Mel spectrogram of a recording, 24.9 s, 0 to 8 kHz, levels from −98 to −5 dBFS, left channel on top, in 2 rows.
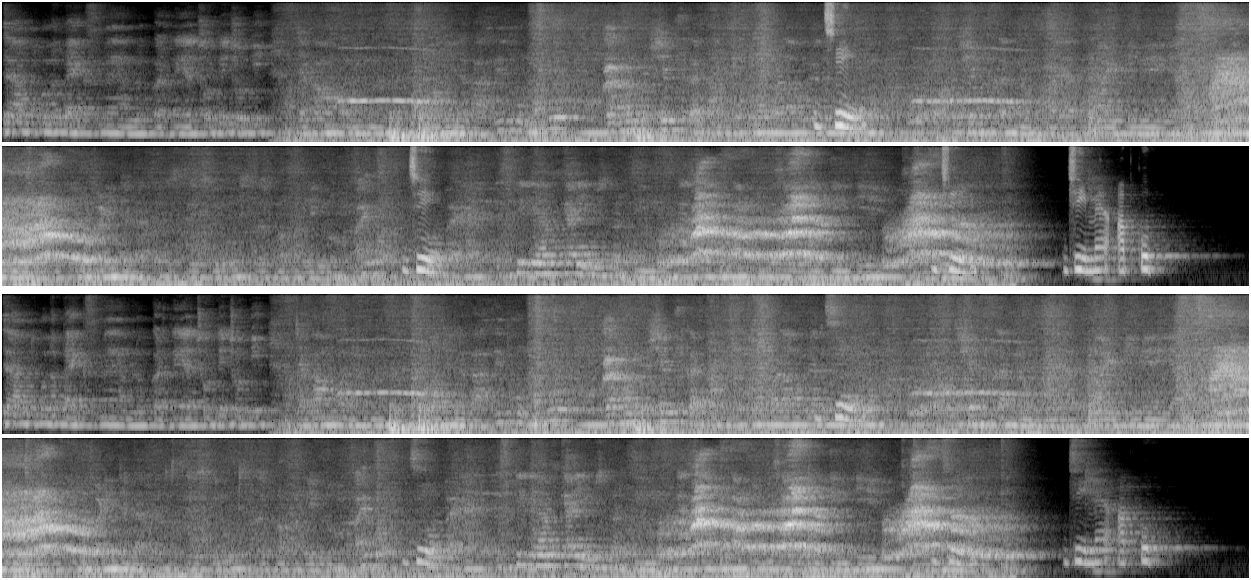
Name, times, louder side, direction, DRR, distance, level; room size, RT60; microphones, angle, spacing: voice 1, 0.0-5.7 6.0-8.8 9.1-16.1 16.7-21.3 21.6-22.4 23.3-23.4, equal, 70° right, -3 dB, 2.2 m, -37 dB
sound 1, 2.7-22.5, right 1 dB, 45° right, 2.3 m, -31 dB
Bird, 3.2-14.3, left 3 dB, 10° left, 2.2 m, -44 dB
voice 2, 8.1-8.6 16.5-16.9 21.7-22.2 23.1-24.0, left 7 dB, 80° left, 13 dB, 0.4 m, -28 dB
7.3 x 5.4 x 4.2 m, 1.1 s
head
